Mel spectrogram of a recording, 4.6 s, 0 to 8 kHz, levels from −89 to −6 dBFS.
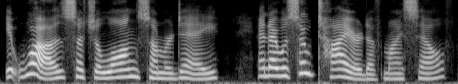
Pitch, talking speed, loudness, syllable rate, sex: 235 Hz, 185 wpm, -19 LUFS, 4.1 syllables/s, female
